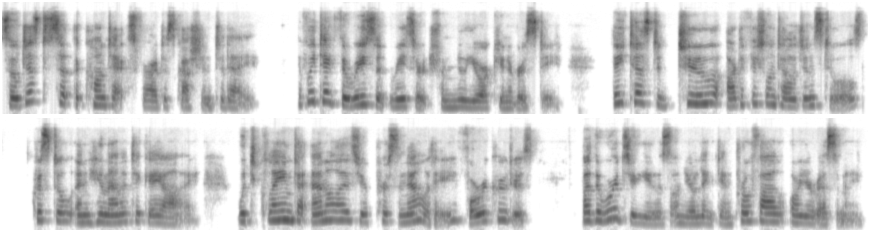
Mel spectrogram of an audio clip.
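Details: Adult woman speaking; normal speech.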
